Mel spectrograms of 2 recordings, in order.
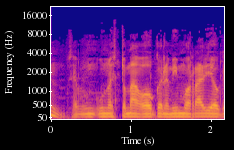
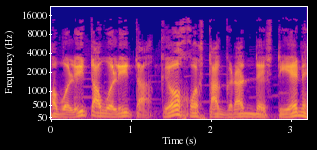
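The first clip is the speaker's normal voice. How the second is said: put-on big bad wolf voice. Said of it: "que he puesto voz de lobo a Caperucita".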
